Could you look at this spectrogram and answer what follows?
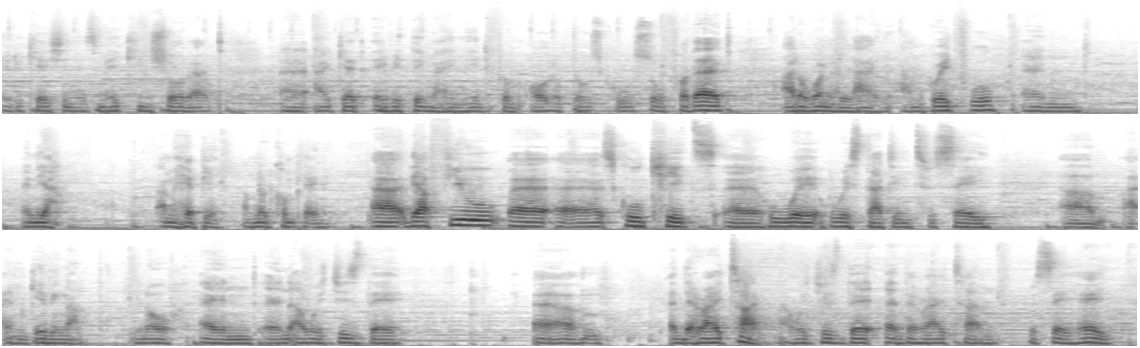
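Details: Stuttering in an adult man who has self-coached his fluency but still stutters on certain words.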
